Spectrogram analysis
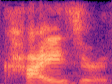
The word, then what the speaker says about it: Caesar: But yes, to to Chzure, hail glorious Caesar. I I heard that his name is actually supposed to be pronounced Kaiser though, but or it depends on which which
